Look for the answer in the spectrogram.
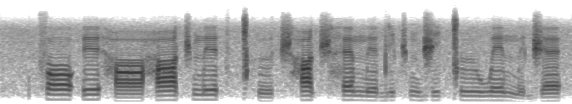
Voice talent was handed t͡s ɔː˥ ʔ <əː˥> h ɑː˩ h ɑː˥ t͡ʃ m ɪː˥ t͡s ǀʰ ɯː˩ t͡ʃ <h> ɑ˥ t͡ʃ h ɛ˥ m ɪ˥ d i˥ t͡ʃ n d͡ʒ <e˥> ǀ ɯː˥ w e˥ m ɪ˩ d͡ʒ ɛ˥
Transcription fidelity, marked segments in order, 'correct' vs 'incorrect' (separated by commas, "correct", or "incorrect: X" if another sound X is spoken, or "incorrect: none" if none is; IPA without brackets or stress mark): incorrect: ɪː˥, correct, incorrect: i˥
